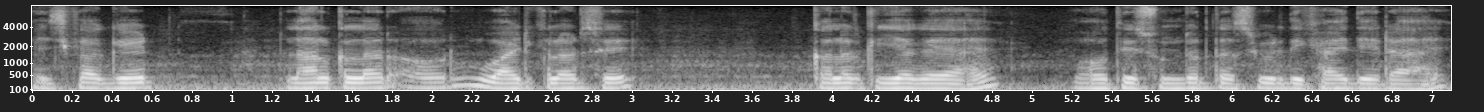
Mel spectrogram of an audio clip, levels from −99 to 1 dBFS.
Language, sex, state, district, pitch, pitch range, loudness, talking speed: Hindi, male, Chhattisgarh, Bastar, 130 Hz, 125-135 Hz, -16 LUFS, 170 wpm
